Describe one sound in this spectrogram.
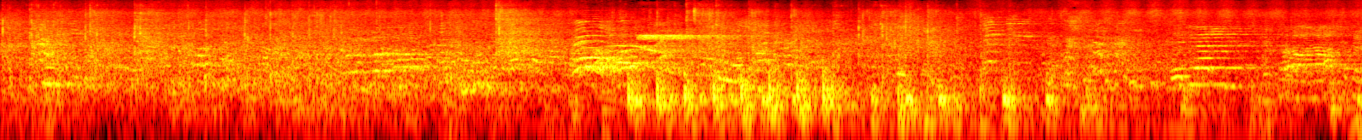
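Players shout and call out to each other in an echoing hall.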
